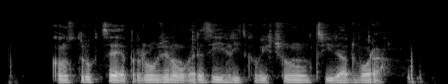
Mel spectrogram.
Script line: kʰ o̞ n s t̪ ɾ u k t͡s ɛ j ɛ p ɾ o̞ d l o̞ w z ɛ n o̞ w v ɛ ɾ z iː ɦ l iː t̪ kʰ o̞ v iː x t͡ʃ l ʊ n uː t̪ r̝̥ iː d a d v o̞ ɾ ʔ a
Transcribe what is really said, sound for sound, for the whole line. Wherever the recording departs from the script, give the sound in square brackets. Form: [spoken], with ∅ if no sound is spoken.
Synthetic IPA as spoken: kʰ o̞ n s t̪ ɾ u k t͡s ɛ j ɛ p ɾ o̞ d l o̞ w [ʒ] ɛ n o̞ w v ɛ ɾ z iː ɦ l iː t̪ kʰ o̞ v iː x t͡ʃ l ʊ n uː t̪ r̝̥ iː d a d v o̞ ɾ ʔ a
